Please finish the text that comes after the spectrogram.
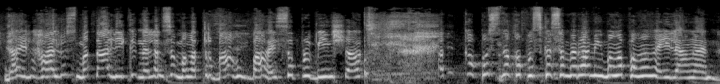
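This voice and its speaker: An actress playing a betrayed middle-aged Filipino wife in a radio drama, emphatic and emotional. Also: female voice, very high voice, fairly quick, fairly bright tone. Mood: anguished, furious. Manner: emphatic, emotional, pressing with repeated questions. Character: betrayed middle-aged wife and bakery owner, wounded, accusing.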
